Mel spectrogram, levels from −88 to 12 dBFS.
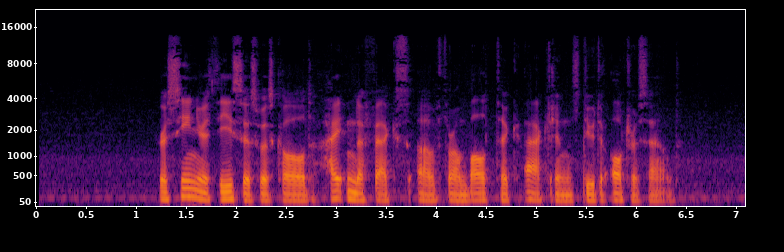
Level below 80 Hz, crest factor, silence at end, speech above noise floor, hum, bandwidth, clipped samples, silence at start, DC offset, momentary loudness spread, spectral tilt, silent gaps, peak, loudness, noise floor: -42 dBFS; 18 dB; 0.7 s; 32 dB; none; 14 kHz; under 0.1%; 1.25 s; under 0.1%; 7 LU; -7 dB/octave; none; -2 dBFS; -20 LUFS; -51 dBFS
